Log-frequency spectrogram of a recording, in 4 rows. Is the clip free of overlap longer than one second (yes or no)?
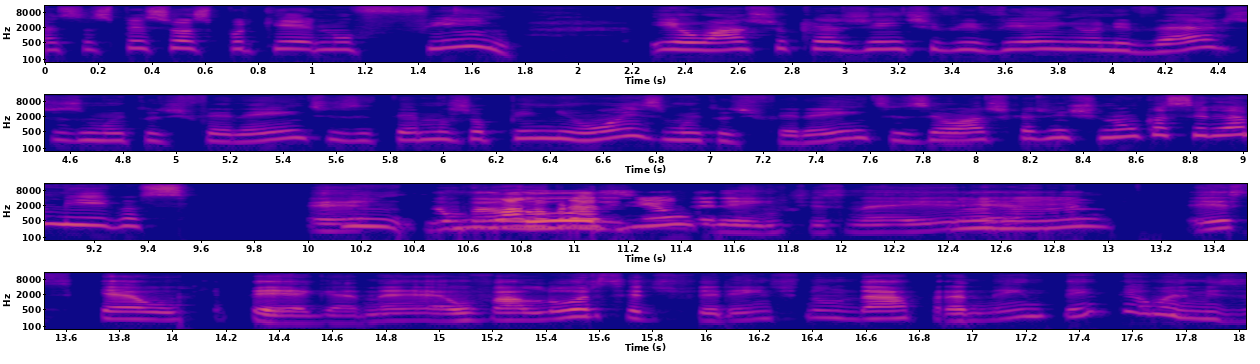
no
